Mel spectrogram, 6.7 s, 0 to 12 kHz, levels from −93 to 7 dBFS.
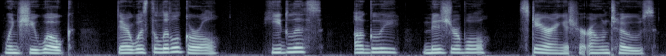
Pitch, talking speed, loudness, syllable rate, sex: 205 Hz, 145 wpm, -17 LUFS, 4.8 syllables/s, female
